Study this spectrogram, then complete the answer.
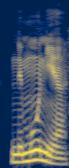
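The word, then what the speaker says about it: pneumonia: है ने एन यु ही के मोयना फैंस निमोनिया ठीक है निमोनिया की स्पेलिंग गलत दी है इन्होंने इसको हम ठीक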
